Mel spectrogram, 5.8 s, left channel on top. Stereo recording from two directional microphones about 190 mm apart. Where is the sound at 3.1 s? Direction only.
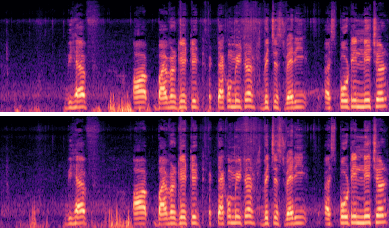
25° right (ahead or behind).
